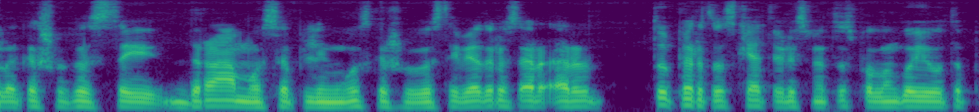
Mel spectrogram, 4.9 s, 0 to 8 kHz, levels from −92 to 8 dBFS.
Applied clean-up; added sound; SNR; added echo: none; none; none; none.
